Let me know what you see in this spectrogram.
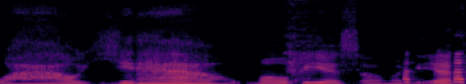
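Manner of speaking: slow voice with every word drawn out. Imagining the character talking to Mobius in a scene: Tom voice. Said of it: "that Tom voice and, and, and movement".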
